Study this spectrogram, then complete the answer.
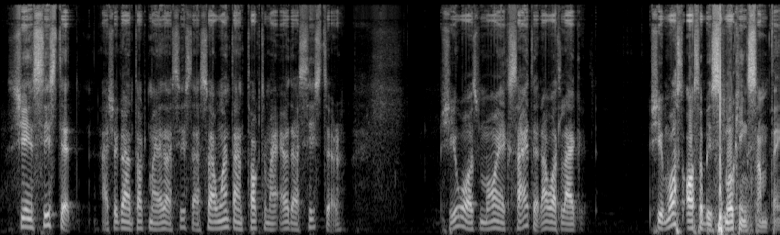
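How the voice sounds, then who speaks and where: A man with a dark, mellow tone and medium pitch speaks at a fairly quick pace with lively intonation, leaving long, frequent pauses. The recording is very clean, with a silent background. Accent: Nigerian. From Nigeria. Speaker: professor. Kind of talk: talk to an audience, personal story. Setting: evening talk with live audience.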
